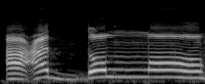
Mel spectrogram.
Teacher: اعد اللہ، اللہ پر پڑھا جائے گا۔ اللہ سے پہلے لفظ دال کے اوپر زبر ہے تو اللہ کو ہم پر کر کے پڑھیں گے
